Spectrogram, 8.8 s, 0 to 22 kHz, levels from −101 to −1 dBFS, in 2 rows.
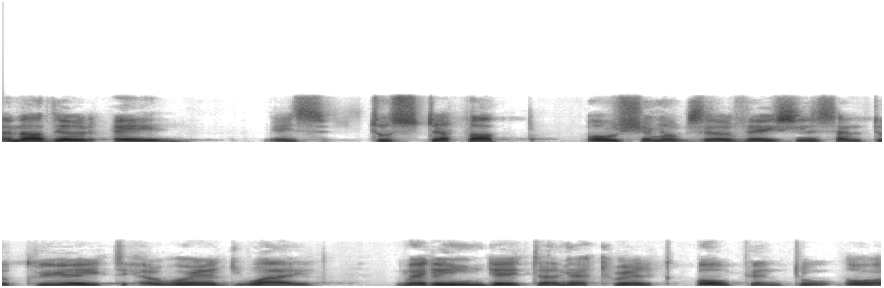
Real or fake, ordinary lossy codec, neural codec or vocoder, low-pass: fake; none; codec, 16 kHz, 1 kbps, FreqCodec, larger model; 7.2 kHz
